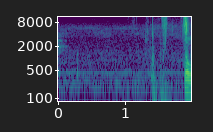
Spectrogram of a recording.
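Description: The 2013 Ford Fusion's windshield wipers kicking on by themselves, a brief mechanical sound of the wiper motor and blades starting about a second and a half in. They were triggered by water poured onto the rain-sensing wiper sensor, a sign that the automatic wipers are working.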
